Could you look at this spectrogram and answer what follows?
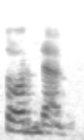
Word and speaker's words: tortoise: Tulisannya tortoise, tapi cara bacanya tordas.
